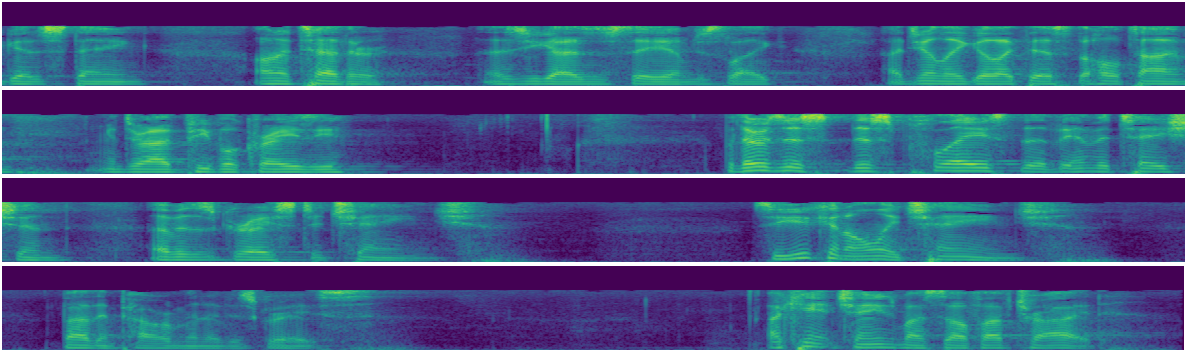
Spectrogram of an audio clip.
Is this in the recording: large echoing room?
yes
